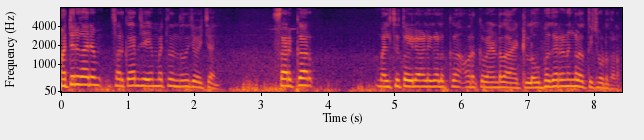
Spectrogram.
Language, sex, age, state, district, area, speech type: Malayalam, male, 18-30, Kerala, Malappuram, rural, spontaneous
